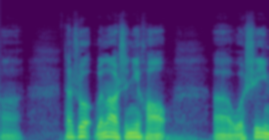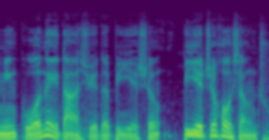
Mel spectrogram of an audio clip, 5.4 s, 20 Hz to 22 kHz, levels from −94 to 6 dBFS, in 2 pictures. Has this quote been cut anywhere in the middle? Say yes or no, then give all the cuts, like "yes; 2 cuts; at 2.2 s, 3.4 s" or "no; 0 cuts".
no; 0 cuts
